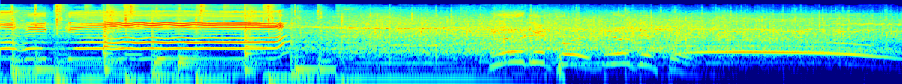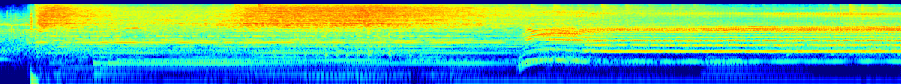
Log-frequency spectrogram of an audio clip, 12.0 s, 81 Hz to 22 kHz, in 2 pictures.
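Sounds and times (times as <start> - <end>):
band backing chord: 6.2 - 12.0.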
